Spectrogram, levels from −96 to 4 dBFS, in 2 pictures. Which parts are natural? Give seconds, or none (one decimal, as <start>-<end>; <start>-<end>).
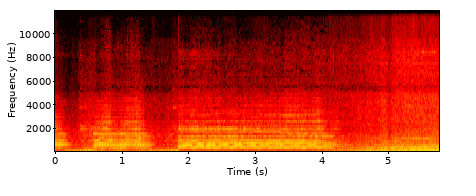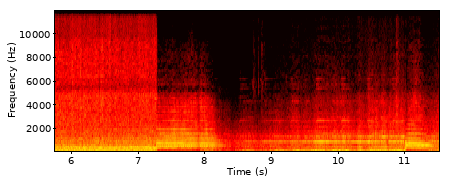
0.0-1.2; 2.9-11.5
